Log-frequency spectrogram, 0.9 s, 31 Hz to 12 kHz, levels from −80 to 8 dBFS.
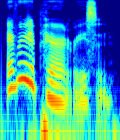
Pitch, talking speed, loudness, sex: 250 Hz, 200 wpm, -16 LUFS, female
